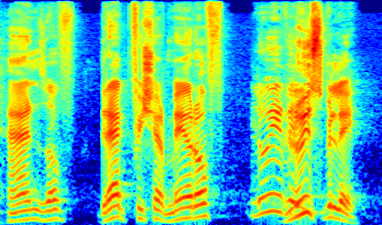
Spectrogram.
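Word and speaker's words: Louisville: आगे तभी बढ़ेंगे लुईस जब लिखा है तो स क्यों नहीं बोल रहे हैं जैसे नाइफ में क साइलेंट होता है के साइलेंट होता है वो तो के पहले आता है ये तो बीच में घुसा हुआ है बट कई बार लुईस प्रोनाउंस होता है एस के साथ और कई बार नहीं वो कई क्यों नहीं होता है कब होता है ये मुझे पता नहीं है मेयर ऑफ लुई विल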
